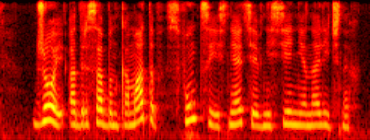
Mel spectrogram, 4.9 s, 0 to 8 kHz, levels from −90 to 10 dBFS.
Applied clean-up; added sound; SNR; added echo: none; none; none; none.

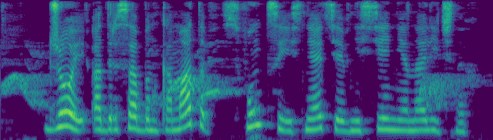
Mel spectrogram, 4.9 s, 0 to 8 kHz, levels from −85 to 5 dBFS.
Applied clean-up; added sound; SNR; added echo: classical method Wiener filter.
